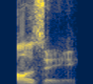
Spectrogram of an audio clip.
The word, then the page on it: Aussie: British English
